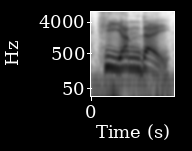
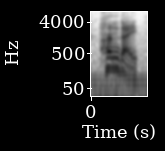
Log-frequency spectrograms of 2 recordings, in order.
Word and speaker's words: Hyundai: and we checked with the internet and the pronunciation is hyundai not hyundai also can you hit the like subscribe and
